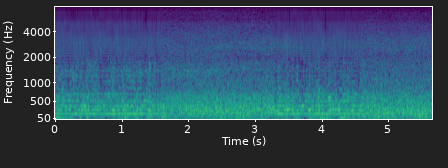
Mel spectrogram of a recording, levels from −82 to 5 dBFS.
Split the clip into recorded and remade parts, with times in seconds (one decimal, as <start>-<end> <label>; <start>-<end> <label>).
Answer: 0.0-1.6 remade; 1.6-3.3 recorded; 3.3-4.6 remade; 4.6-5.7 recorded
